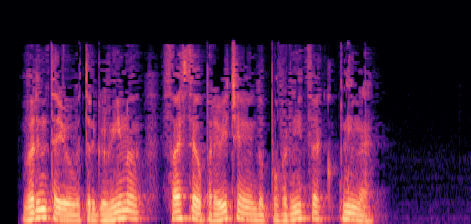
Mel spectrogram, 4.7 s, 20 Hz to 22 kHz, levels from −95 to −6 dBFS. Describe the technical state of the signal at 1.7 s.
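At 1.7 s the speech carries AAC compression damage, present across the whole clip rather than at that moment alone. Nothing sounds above 10.1 kHz, and the sound is dull and smeared, with a warbling, fizzy texture on sustained sounds and sibilants, likely from AAC-LC coding at a low bitrate, which fits about 32 kbps. On a spectrogram the energy stops at a hard ceiling near 10.1 kHz.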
